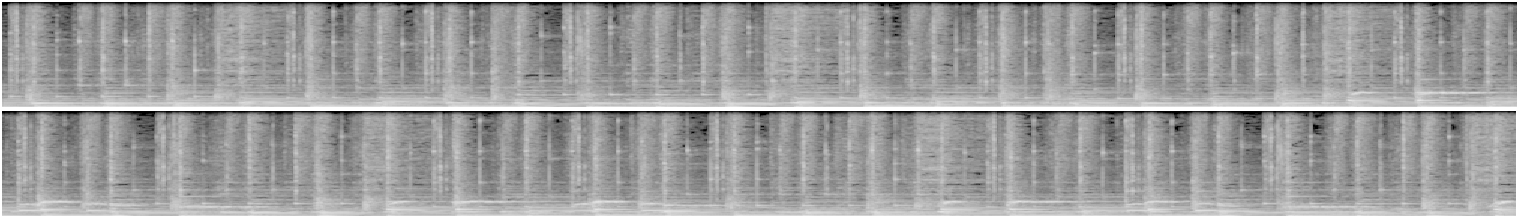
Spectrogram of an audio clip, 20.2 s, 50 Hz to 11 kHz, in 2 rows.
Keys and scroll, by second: 12.5 space, 13.5 ctrl+-, 13.7 ctrl+-, 19.2 a.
